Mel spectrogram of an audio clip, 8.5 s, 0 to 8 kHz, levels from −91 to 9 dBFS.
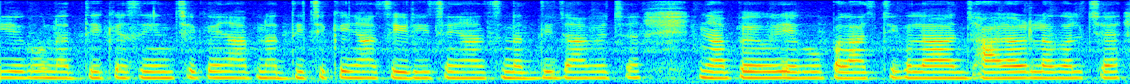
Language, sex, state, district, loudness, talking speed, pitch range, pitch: Maithili, female, Bihar, Begusarai, -20 LUFS, 175 wpm, 215-225 Hz, 220 Hz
